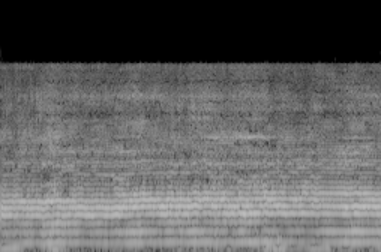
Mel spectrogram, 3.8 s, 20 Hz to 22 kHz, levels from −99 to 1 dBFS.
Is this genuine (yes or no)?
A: no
